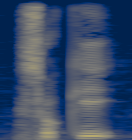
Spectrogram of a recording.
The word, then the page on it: soki: Apatani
